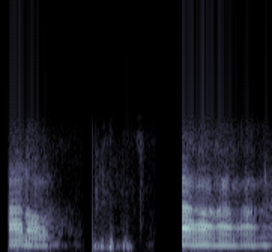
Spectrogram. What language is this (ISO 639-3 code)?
mal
